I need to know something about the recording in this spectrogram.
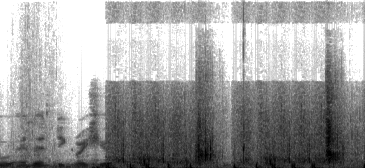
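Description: A shovel digs repeatedly into dirt with quick crunching knocks.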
